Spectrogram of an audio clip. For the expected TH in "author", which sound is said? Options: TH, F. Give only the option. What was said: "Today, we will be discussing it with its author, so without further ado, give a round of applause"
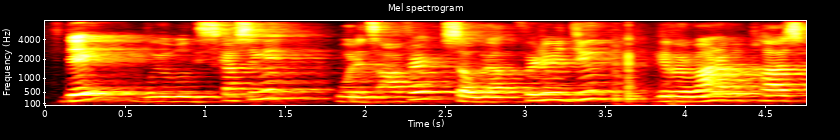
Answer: F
